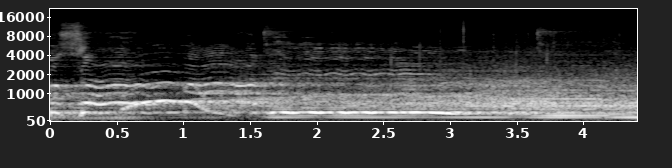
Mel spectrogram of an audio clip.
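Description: Live band music with a singer, who slides between notes and then holds one long note with vibrato over sustained chords.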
